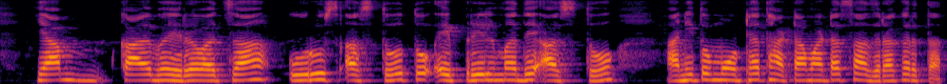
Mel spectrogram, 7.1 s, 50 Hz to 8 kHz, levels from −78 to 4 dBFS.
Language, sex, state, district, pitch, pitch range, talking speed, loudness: Marathi, female, Maharashtra, Pune, 200 Hz, 190-210 Hz, 125 wpm, -19 LUFS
